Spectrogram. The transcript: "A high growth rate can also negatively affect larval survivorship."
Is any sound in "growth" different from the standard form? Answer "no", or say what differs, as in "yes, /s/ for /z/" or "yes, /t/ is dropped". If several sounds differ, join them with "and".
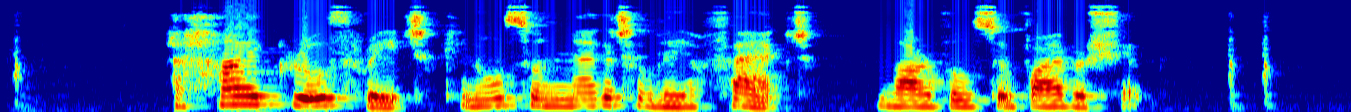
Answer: no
